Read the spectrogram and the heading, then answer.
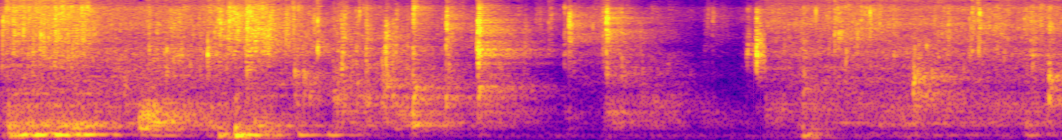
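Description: Hands being washed under a running tap, with water splashing steadily into a sink and irregular sloshes as the hands move. The flow drops away briefly partway through, then resumes.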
